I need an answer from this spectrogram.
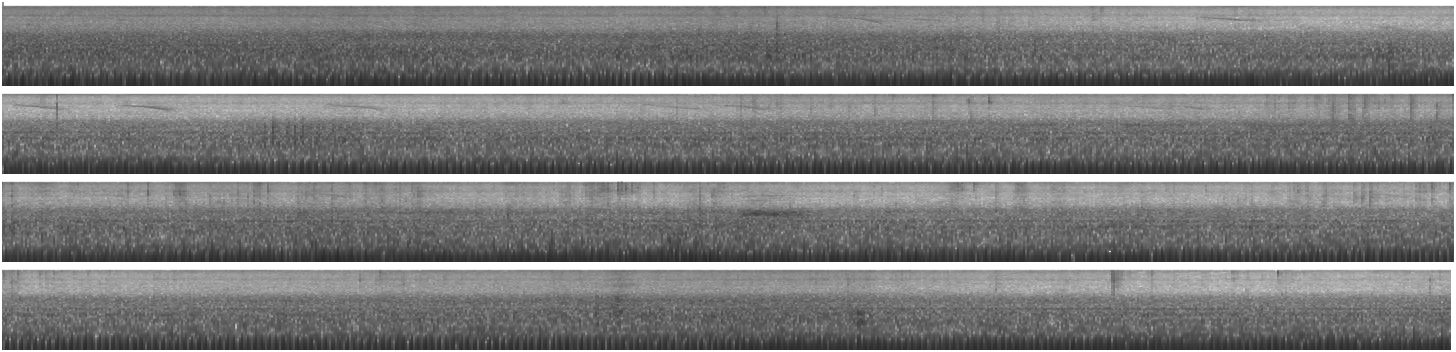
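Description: Car engine running steadily at low speed, a low, even rumble heard from inside the cabin. A few short bird chirps sound in the first third.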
